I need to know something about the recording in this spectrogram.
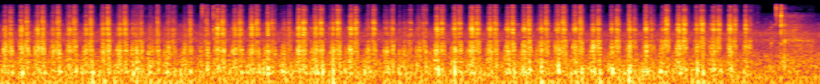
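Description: A coin scratching the latex coating off a scratch-off lottery ticket in quick back-and-forth strokes, several a second, stopping shortly before the end.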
